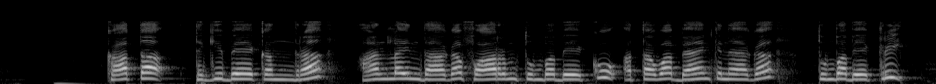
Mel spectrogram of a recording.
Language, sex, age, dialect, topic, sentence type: Kannada, male, 18-24, Dharwad Kannada, banking, question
